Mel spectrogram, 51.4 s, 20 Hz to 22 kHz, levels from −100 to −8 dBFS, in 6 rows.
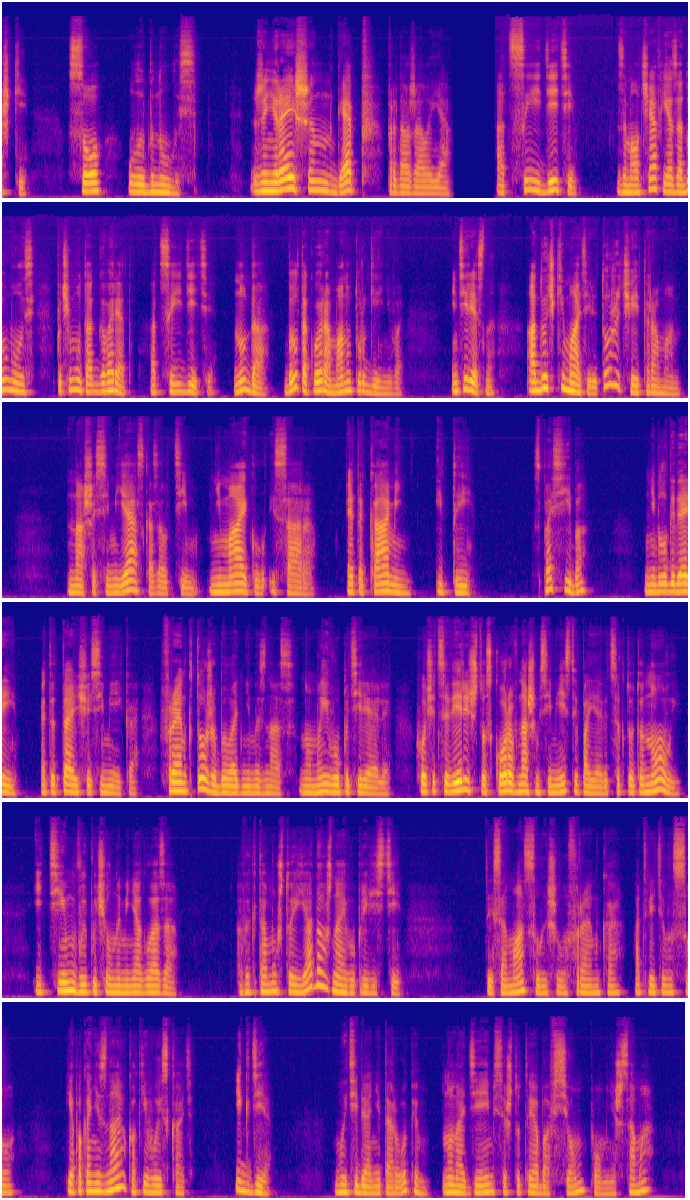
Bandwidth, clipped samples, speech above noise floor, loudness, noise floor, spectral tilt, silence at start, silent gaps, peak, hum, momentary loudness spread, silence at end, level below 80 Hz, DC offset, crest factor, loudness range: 15.5 kHz; under 0.1%; 47 dB; -25 LUFS; -71 dBFS; -5.5 dB/octave; 0 s; 5.65-6.13 s; -4 dBFS; none; 14 LU; 0.45 s; -64 dBFS; under 0.1%; 22 dB; 6 LU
